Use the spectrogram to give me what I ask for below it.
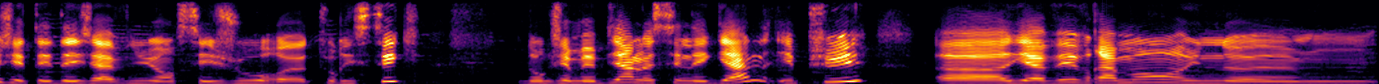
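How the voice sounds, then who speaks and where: With a medium-pitched, sharp-toned voice and a French accent, a woman in her forties from France tells her story to camera. She hosts a video channel, co-founded an agency, and speaks in a conversational, explanatory vlog manner.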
